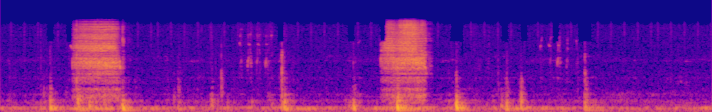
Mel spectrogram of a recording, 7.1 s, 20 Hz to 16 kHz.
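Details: Barn owl chicks in an owl box begging at a feeding on 18 April 2023 in the evening; two loud rasping hissing calls, each under half a second, amid scratchy taps and nest movement.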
